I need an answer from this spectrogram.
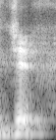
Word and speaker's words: GIF: over Google you'll understand the pronunciation of this word is not GI the pronunciation is JF remember JF many people don't know it is JF G FF spelling wise it is GI f okay quite an interesting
